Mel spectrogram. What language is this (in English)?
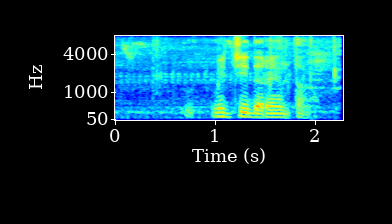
Telugu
